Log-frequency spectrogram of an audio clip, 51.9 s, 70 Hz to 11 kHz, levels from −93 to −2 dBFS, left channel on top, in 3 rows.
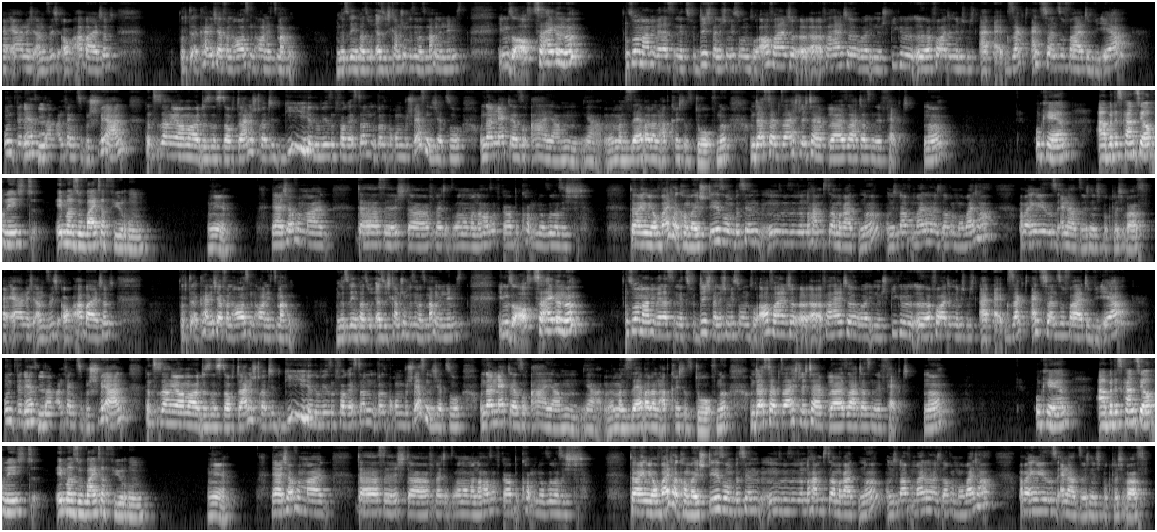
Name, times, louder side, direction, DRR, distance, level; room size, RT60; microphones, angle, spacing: voice 1, 0.0-2.0 2.7-4.4 5.0-8.7 9.3-16.9 17.3-30.8 31.1-31.5 37.7-38.0 38.6-39.5 39.9-43.3 43.7-49.4 49.8-51.7, right 2 dB, 20° right, 0.7 m, -25 dB
voice 2, 17.6-18.0 32.8-33.3 33.7-35.1 35.4-36.8, equal, 10° left, 0.9 m, -22 dB
10.5 x 4.0 x 4.8 m
head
